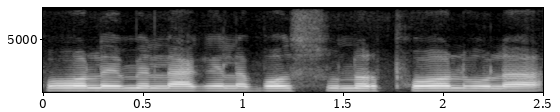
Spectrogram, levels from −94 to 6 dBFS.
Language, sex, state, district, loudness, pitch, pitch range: Bhojpuri, female, Bihar, Muzaffarpur, -14 LUFS, 205 Hz, 200-210 Hz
